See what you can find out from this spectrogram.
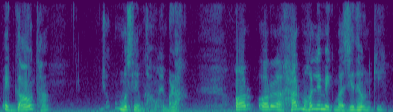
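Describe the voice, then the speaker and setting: A man speaks as an interview guest in a high, raspy voice. He is conversational but emphatic, repeating himself and posing rhetorical questions. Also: animated, normal speed, dark tone. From India.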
